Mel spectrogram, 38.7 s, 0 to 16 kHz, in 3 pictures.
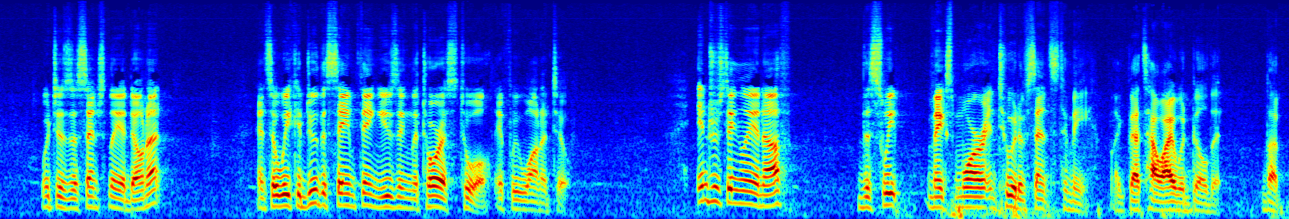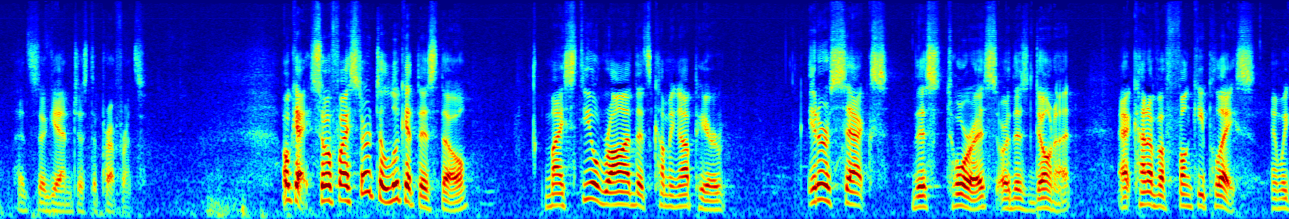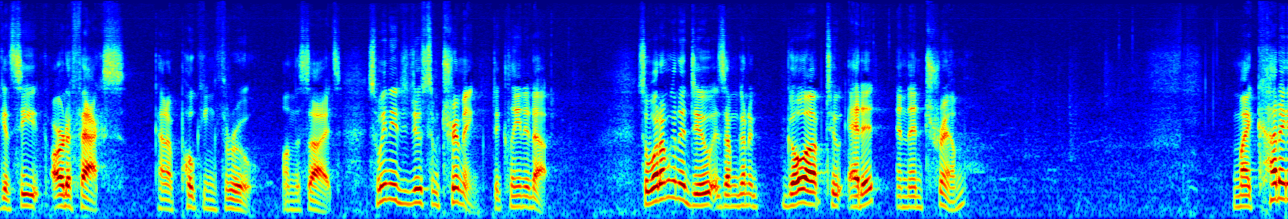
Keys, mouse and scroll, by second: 0.9 click, 15.7 Escape, 15.9 Escape, 16.6 middle click, 16.6 middle click, 17.1 middle click, 17.6 middle click, 17.7 middle click, 18.9 click, 20.4 middle click, 20.8 middle click, 22.0 click, 22.8 scroll, 23.5 scroll, 24.3-24.8 scroll, 24.8 scroll, 25.4 right click, 25.8-27.4 scroll, 29.3 scroll, 29.4 middle click, 31.2 Escape, 31.9 middle click, 34.6 click, 37.1 click.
